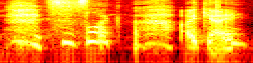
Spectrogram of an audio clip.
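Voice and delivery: high, breaking up mid-story; real laughter. Real, not acted. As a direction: crack up while retelling the boast. Cracking up at the retold boast.

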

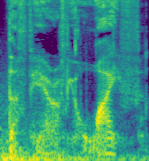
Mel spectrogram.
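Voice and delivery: hushed fearful whisper; barely voiced, afraid to be overheard. Afraid to say it aloud.

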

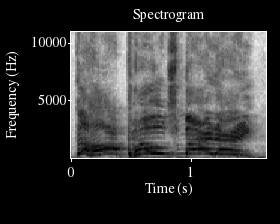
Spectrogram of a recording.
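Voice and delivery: pirate shout. Pretend. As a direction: bellow it like a pirate captain. Pirate banter with caller.

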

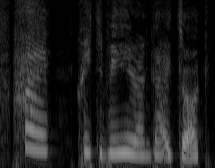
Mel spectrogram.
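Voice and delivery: very high, breathy-light celebrity guest voice. Retold or imitated. Guest on the talk show in a very high pop-star voice. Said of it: "Who was [name]? [name]".

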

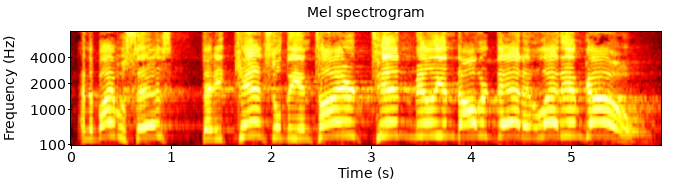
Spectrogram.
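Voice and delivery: rising preacher's amazement at a cancelled debt; amazed preaching. Real, not acted. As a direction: lift it up in wonder at the mercy. Marvelling at the king's mercy.

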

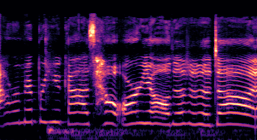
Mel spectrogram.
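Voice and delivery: loud, high-pitched retold hello; hearty greeting, imitated. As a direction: greet old acquaintances with gushing enthusiasm, as an imitation. Retells the celebrity's hearty greeting.

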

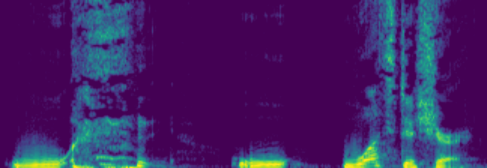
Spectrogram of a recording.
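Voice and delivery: false starts on W-, then Worcestershire as WUSS-tuh-sher; struggling to pronounce. Shown as a demonstration. Host braves a hard word, stumbling into Worcestershire. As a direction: stall on the W, laugh, then get out Worcestershire. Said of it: "actually get the word out".

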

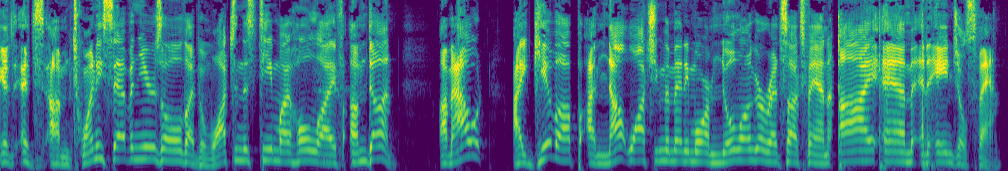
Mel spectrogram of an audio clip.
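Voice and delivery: high, exasperated fan rant; fed-up fan. Retold or imitated. Friend Mike quitting Red Sox.

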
